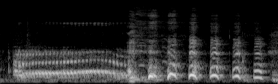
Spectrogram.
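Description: A woman's voice holds a loud, rapid rolled-R trill for about a second, then launches into six punchy, evenly spaced vocal syllables, energetic like a jingle, from the K-1 World MAX opening theme, in the style of a female ring announcer.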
